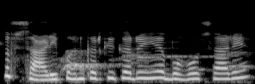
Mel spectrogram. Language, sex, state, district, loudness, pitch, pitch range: Hindi, female, Bihar, Gopalganj, -16 LUFS, 280 Hz, 255-290 Hz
